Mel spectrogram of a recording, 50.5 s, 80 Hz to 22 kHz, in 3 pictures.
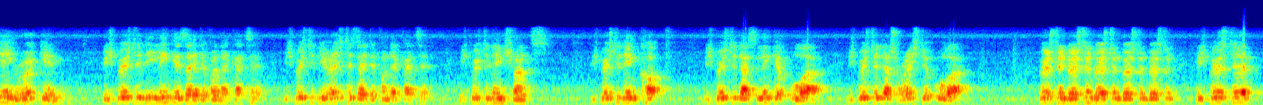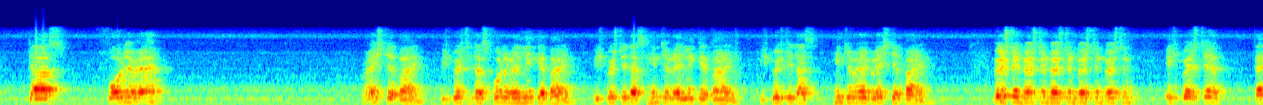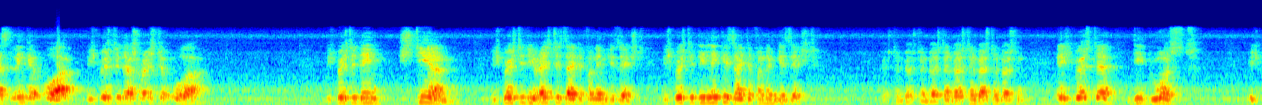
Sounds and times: Speech: 0:00.0 - 0:13.0, 0:13.8 - 0:19.2, 0:21.6 - 0:29.4, 0:30.1 - 0:36.5, 0:38.0 - 0:44.7, 0:45.4 - 0:50.5.

